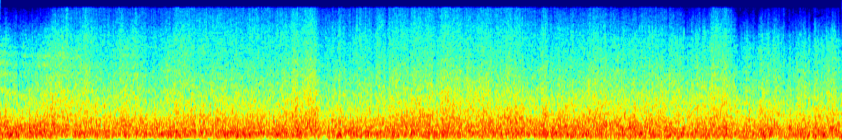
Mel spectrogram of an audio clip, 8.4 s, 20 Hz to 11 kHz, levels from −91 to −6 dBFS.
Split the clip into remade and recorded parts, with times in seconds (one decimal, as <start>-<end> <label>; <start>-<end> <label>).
0.0-8.4 recorded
